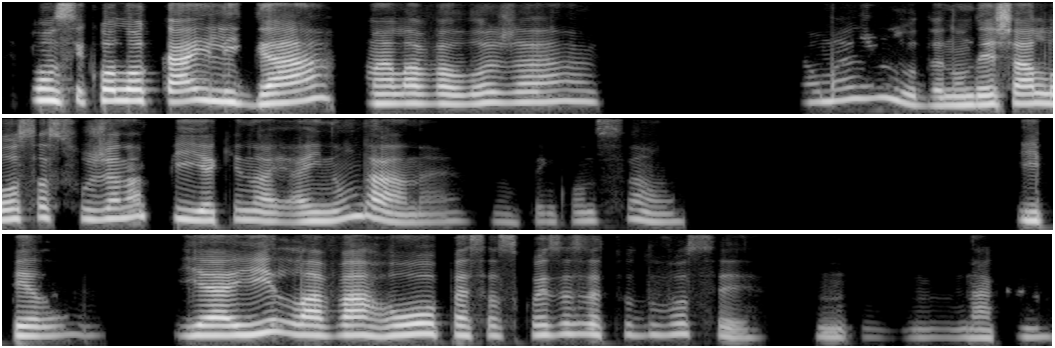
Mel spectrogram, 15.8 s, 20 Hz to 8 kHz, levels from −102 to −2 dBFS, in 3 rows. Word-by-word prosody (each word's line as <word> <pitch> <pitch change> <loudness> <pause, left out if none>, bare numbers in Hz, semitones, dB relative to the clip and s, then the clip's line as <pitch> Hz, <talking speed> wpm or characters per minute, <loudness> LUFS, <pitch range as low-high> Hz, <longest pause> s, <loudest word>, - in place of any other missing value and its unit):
Bom, 280 0 +7
se 255 0 -1
colocar 270 -1 +5
e 280 - +3
ligar, 245 - +4 0.2
a 215 -1 +1
lava-lo 215 +1 0
já 245 +2 -5 1.0
é - - -20
uma 255 +4 -8
ajuda. 280 - -7
Não 180 +1 -1
deixa 200 +2 +2
a 210 - +5
louça 220 +3 -1
suja 230 0 -6
na 265 +3 -4
pia 205 -4 -2
que 210 - -15
na 200 -3 -5
aí 175 +1 -5
não 210 +9 -5
dá, 230 - -2
né? 165 +3 -19 0.2
Não 165 -2 -27
tem 170 0 -26
condição. 180 0 -17 1.7
E 190 -1 -3
pela 210 +1 -3 0.6
e 215 +1 -2
aí 225 +5 +4
lavar 225 -4 +2
roupa 230 +3 0
essas 210 -1 -9
coisas 240 +2 -8
é 235 - -5
tudo 225 0 -18
você? 215 -7 -13 0.3
Uhum, 90 -1 -17 0.6
na 170 -1 -13
ca 185 - -30
220 Hz, 155 wpm, -21 LUFS, 195-245 Hz, 1.7 s, Bom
